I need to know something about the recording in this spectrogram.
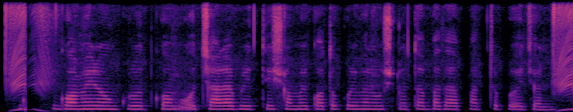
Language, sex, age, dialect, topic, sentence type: Bengali, female, 18-24, Northern/Varendri, agriculture, question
